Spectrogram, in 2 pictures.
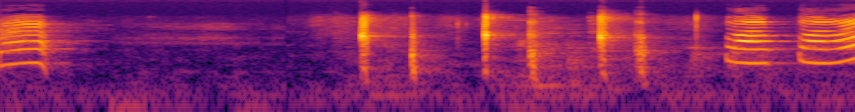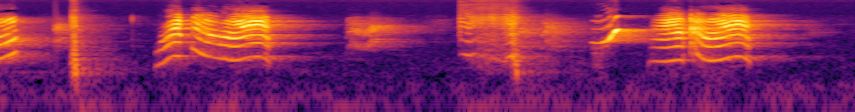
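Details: Talking pet ringneck parakeet indoors, said to say 'papa' and 'mummy': a varied run of clipped clicks and harmonic, bending word-like syllables, some rising and falling, delivered in uneven bursts over several seconds in a small room.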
